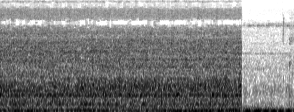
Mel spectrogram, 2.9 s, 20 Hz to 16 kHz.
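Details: 2019 Fiat Argo after replacing the valve cover diaphragm that caused whistling, misfire and a fouled cylinder three plug: steady, even idle hum with no whistle or hiss, then sound stops abruptly; normal idle.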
